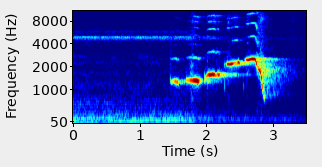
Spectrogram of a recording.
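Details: Black-naped oriole, described as a very vocal singer, gives a rising series of fluting whistled notes that climb in steps and end in a sharp downward slur; a steady high whine runs throughout and faint low hum sits underneath.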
